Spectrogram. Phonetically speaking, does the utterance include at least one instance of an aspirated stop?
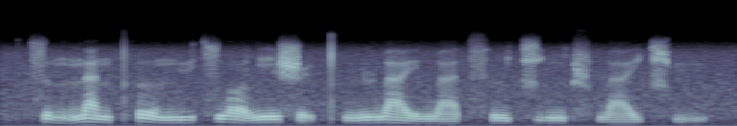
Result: yes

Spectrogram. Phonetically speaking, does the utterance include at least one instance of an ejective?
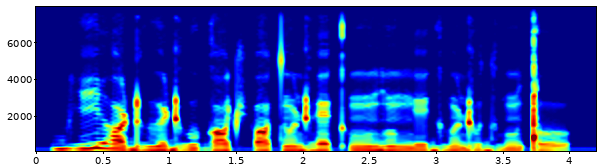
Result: yes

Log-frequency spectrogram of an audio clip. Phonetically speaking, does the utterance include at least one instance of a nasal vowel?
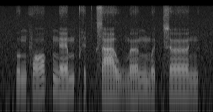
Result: no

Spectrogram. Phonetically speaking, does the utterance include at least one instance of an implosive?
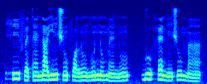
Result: no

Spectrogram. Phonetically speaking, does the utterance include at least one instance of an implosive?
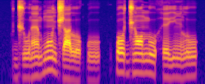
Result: no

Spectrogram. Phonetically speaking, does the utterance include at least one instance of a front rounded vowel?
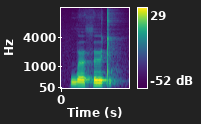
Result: yes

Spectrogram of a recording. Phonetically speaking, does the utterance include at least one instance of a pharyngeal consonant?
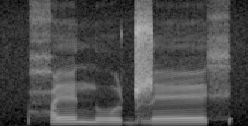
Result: yes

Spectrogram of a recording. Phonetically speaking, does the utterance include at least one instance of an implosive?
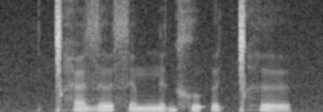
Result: no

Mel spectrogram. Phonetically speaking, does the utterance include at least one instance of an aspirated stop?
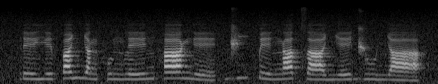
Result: no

